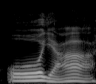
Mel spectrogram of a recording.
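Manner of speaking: a hint of Midwest accent, long O; drawn-out Minnesota-style oh yeah. Shown as a demonstration. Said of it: "I can bust out".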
